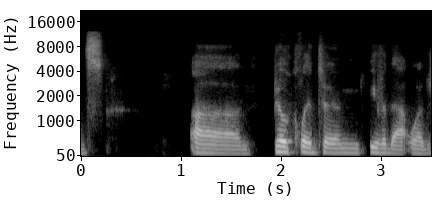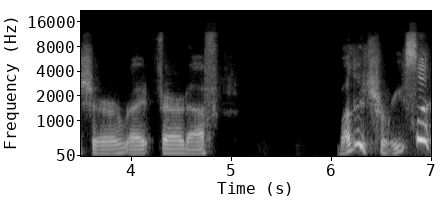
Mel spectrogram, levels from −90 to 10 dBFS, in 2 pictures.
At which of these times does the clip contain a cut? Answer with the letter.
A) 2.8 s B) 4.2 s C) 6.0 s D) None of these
D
